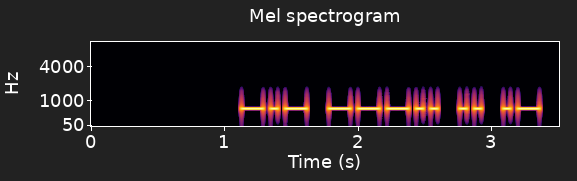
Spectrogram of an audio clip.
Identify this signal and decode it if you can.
Morse code, heard as a keyed tone, about 22 wpm, 700 Hz. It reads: K8IA
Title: Easy Call Signs Repeated 3x - 22wpm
